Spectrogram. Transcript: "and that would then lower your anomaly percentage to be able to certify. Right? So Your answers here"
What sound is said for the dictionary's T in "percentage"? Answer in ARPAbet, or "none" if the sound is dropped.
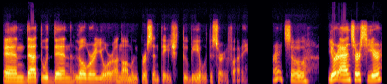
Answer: T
